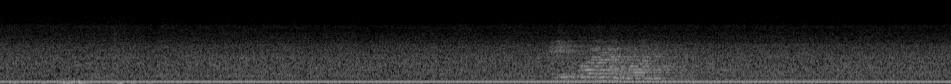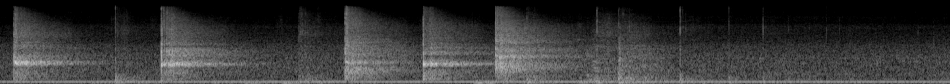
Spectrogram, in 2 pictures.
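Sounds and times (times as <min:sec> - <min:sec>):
ball bouncing: 0:09.6 - 0:19.0
paddles hitting plastic ball: 0:09.6 - 0:19.0.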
